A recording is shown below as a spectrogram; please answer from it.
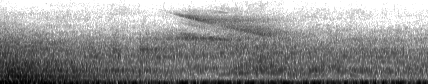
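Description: Cinematic logo-intro sound effect: a deep boom at the start, then a heavy low rumble that runs on, with a whistling sweep falling in pitch about halfway through.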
